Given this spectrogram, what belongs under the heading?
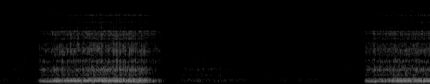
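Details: Adult husband asleep after a day of back-country skiing in Steamboat, snoring: two long, low, vibrating snores on breathing in, with a quiet pause between; ordinary snoring.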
